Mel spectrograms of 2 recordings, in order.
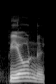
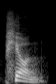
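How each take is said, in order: First: The first consonant has no puff of air. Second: The first consonant has a puff of air. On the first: The speaker calls it wrong. "இந்த பியோன் இல்லை" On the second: The speaker calls it right. "உங்களோட வாயிலேருந்து சின்ன காற்று ஒன்று வரணும்"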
